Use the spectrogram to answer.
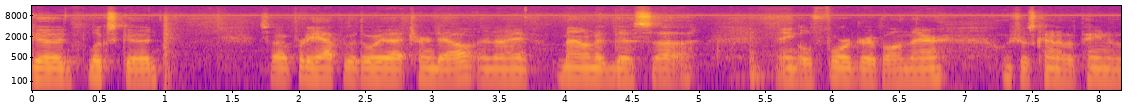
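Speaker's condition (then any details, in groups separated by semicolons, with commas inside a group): No condition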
